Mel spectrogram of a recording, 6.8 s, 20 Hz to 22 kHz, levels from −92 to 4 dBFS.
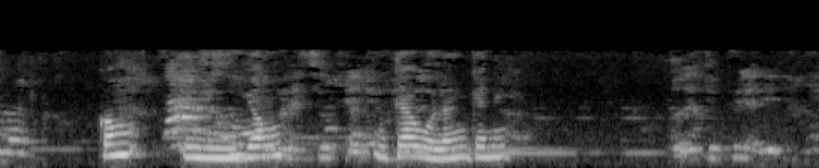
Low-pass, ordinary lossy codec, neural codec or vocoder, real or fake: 7.2 kHz; AAC, 32 kbps; none; real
